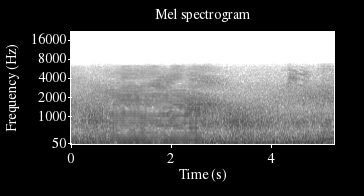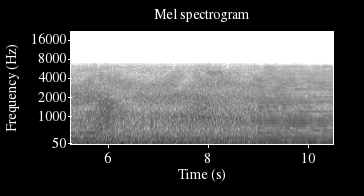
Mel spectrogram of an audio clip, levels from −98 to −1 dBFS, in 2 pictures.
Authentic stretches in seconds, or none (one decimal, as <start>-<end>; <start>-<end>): 0.0-0.8; 2.6-9.0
